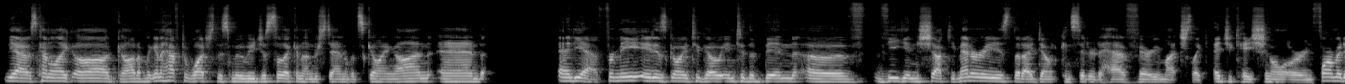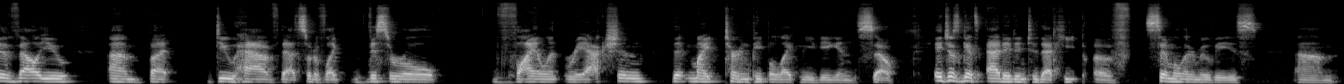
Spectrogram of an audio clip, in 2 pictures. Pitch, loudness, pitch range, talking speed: 135 Hz, -20 LUFS, 120-145 Hz, 185 wpm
